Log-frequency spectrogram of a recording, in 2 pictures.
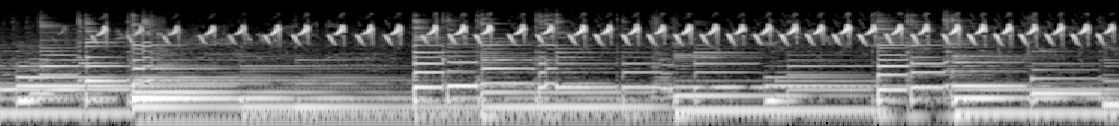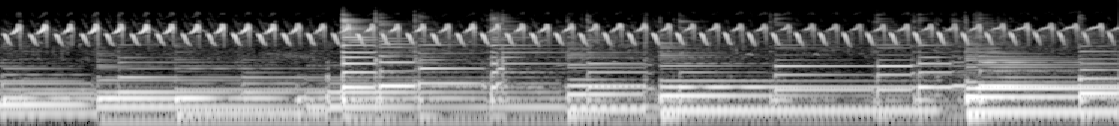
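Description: A meadow pipit's song of rapid, thin high-pitched chirps repeats steadily for the whole stretch, fairly loud, layered over sustained, slowly shifting musical tones underneath.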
